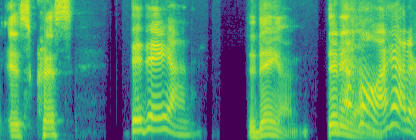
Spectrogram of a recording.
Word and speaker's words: Dedeyan: It is beautiful, and the key is Dedeyan. To say it fast, because you say it really like Dedeyan, and it's like you just it's almost like one syllable.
